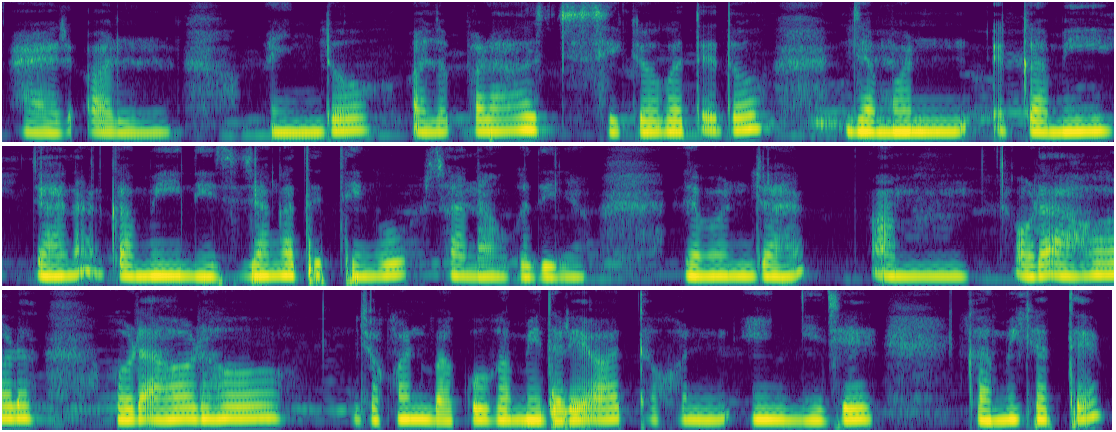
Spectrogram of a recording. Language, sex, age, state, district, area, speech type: Santali, female, 18-30, West Bengal, Paschim Bardhaman, rural, spontaneous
